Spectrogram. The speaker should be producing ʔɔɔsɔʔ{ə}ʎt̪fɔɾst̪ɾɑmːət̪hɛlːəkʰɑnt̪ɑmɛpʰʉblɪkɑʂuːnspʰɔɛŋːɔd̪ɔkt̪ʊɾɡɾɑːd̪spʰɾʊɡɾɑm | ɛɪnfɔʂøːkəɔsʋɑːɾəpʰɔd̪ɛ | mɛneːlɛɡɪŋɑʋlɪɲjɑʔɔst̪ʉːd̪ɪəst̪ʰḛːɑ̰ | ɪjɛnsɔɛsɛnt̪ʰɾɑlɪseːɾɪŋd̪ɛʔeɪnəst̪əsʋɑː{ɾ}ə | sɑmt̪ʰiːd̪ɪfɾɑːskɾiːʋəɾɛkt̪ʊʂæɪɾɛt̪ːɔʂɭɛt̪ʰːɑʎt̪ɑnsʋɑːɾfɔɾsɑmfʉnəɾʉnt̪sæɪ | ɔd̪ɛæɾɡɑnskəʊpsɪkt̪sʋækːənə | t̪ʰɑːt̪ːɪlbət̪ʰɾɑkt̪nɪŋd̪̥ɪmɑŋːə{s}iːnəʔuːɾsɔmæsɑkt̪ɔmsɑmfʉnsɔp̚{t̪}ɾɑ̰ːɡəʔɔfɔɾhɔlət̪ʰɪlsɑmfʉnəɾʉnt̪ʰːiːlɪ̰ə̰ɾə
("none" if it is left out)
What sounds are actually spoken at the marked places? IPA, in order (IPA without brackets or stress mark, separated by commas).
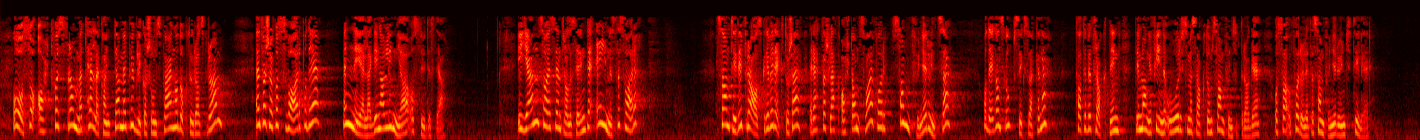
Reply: ɑ, ɾ, f, d̪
